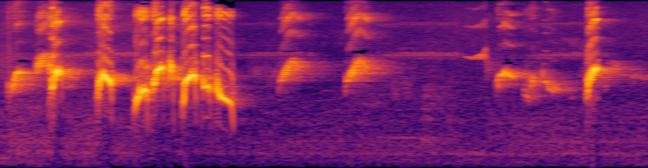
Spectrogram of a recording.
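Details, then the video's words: Red-whiskered bulbul morning song meant to train and provoke other bulbuls: a fast cluster of looping whistled notes, followed by spaced single slurred whistles about every half second. "luyện giọng chào mào hót sáng kích bổi hót đấu căng lửa"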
